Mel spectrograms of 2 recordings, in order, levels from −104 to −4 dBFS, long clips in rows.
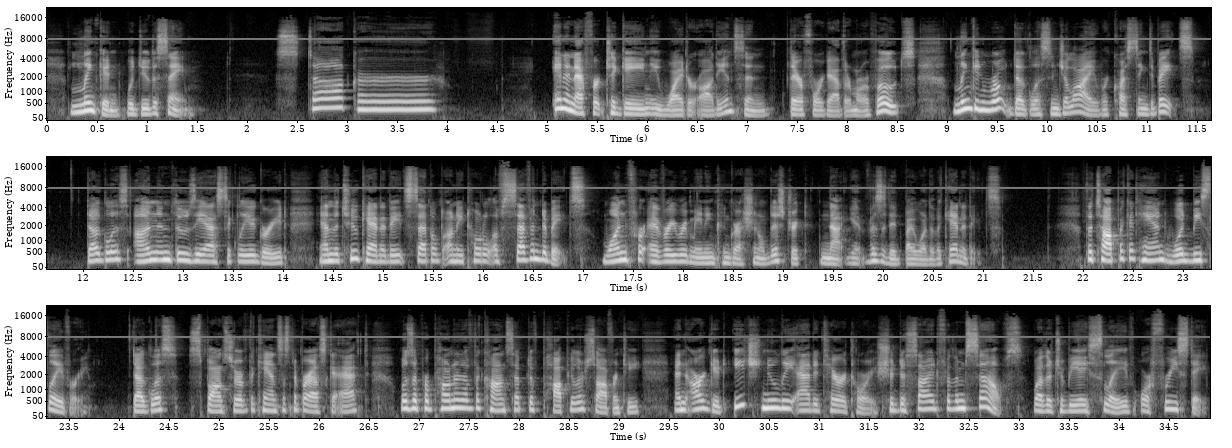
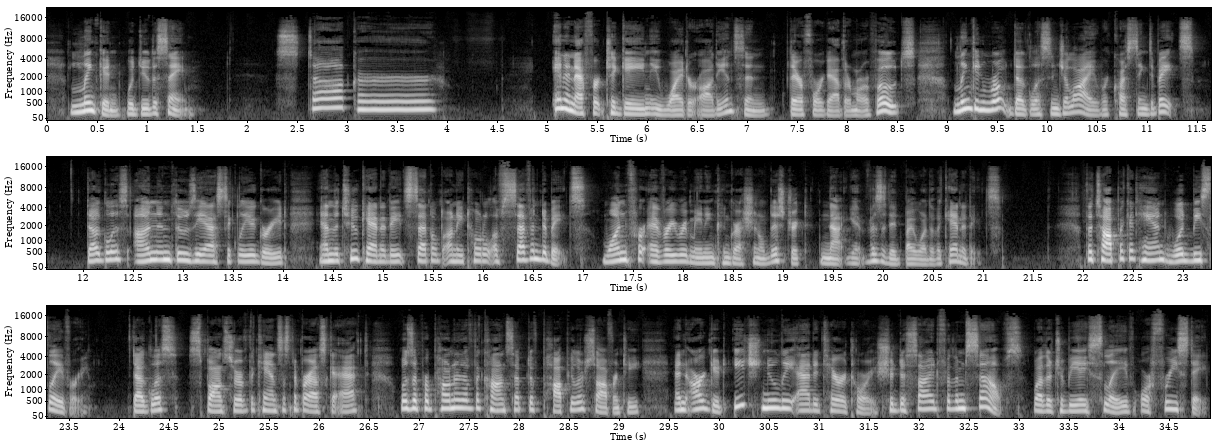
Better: second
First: high-pitched whine; faint; throughout; 8 kHz, 25 dB below the speech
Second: none

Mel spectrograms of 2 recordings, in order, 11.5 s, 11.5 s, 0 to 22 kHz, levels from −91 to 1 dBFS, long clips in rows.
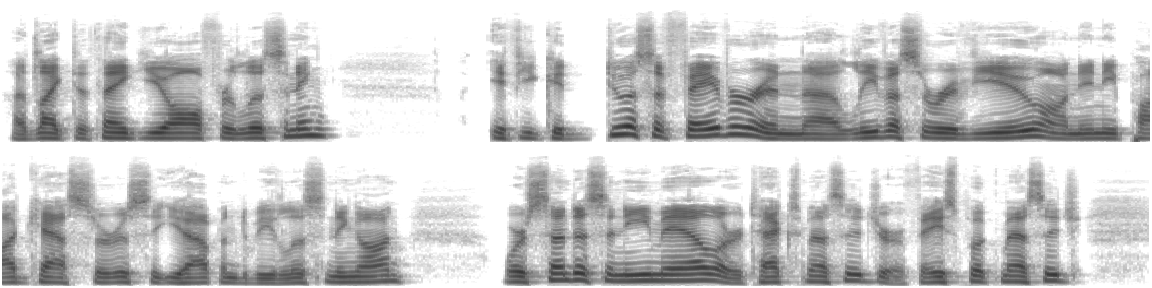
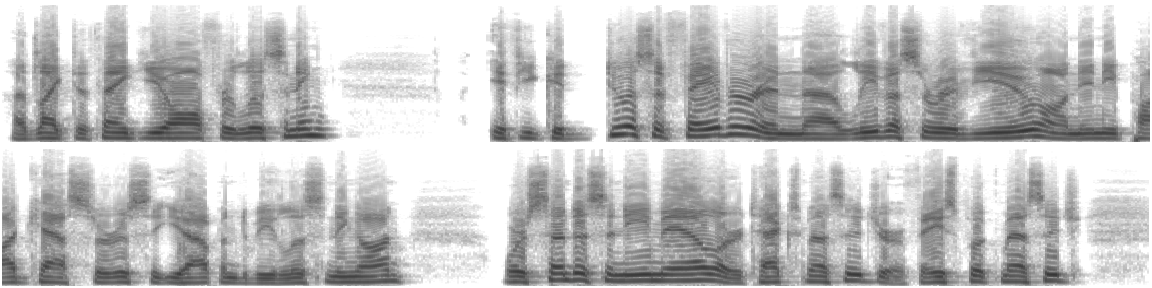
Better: first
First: none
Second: distortion; slight; 8% of the sound clipped

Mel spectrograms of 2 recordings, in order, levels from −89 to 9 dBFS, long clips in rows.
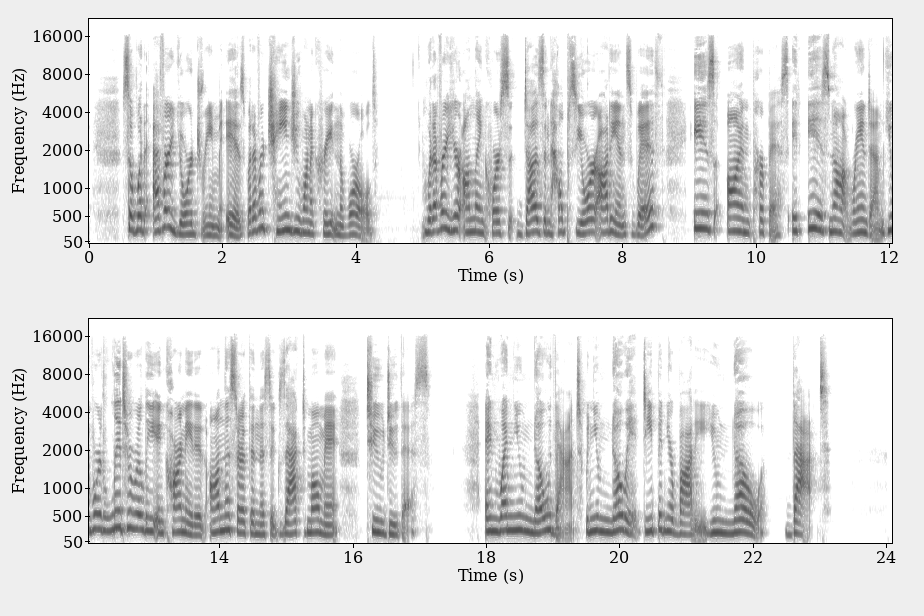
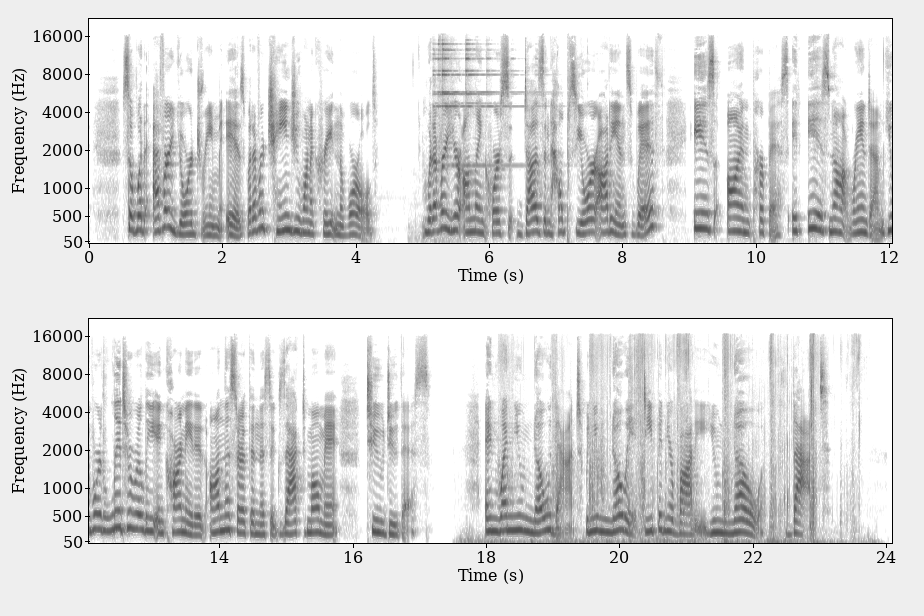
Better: first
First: none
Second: doorbell; loud; at 5 s; peak 1 dB above the speech // footsteps; noticeable; from 18 s on; peak 7 dB below the speech

